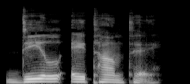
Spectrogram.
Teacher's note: favorites is a dilatant and this word has three syllables and there's kind of like a stress on that first and last syllable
